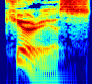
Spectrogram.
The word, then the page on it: curious: anglais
